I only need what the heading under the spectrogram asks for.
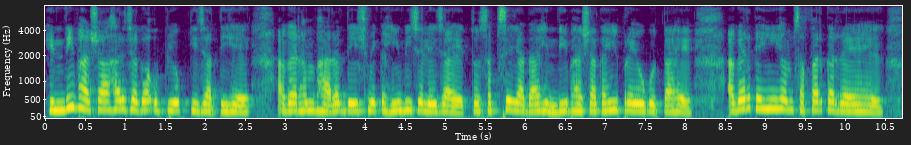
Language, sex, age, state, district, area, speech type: Hindi, female, 45-60, Madhya Pradesh, Betul, urban, spontaneous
